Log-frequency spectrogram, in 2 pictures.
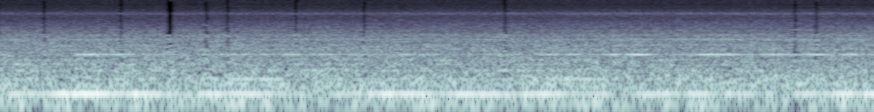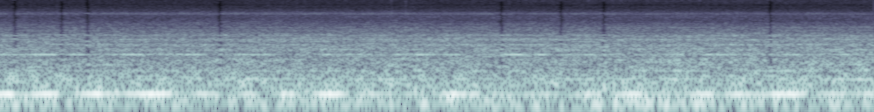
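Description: Electric suburban train, its steady running noise carrying a low hum and a fainter high-pitched whine.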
